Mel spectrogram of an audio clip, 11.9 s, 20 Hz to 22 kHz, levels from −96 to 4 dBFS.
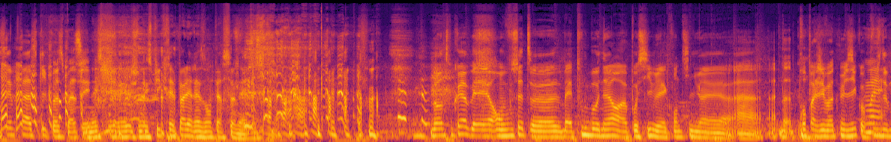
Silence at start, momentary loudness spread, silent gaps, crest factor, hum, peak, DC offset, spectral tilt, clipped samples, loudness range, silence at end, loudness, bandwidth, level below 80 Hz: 0 s; 4 LU; none; 12 dB; none; 0 dBFS; under 0.1%; -4.5 dB/octave; under 0.1%; 2 LU; 0 s; -11 LUFS; 19.5 kHz; -32 dBFS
